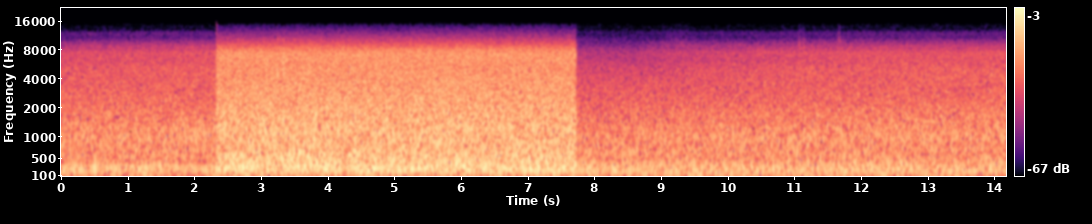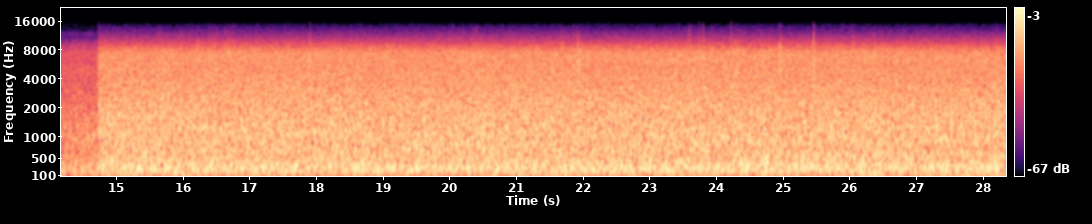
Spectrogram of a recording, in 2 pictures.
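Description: Steady rushing of a shallow, rocky river running over small rapids. The noise jumps louder about two seconds in, drops back around eight seconds, and rises again about halfway through. A few faint clicks come near the end.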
